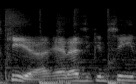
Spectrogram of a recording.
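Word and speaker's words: Kea: to do with this yeah kia don't ask me why it's spelled that way but it's it's kia and as you can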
